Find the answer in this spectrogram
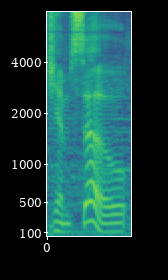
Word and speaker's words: Djem So: debate tends to arise the two ways it's been pronounced is gym so or de gemstone now for this form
